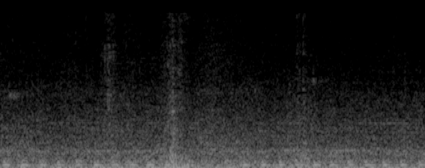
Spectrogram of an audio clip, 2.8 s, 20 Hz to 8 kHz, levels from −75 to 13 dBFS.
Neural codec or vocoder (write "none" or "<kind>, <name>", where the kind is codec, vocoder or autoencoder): none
